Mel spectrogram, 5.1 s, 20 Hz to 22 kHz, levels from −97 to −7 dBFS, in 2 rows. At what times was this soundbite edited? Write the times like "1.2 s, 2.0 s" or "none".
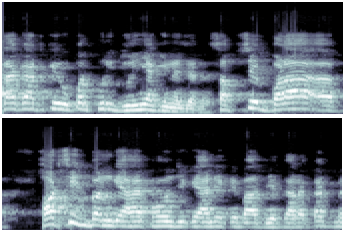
none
